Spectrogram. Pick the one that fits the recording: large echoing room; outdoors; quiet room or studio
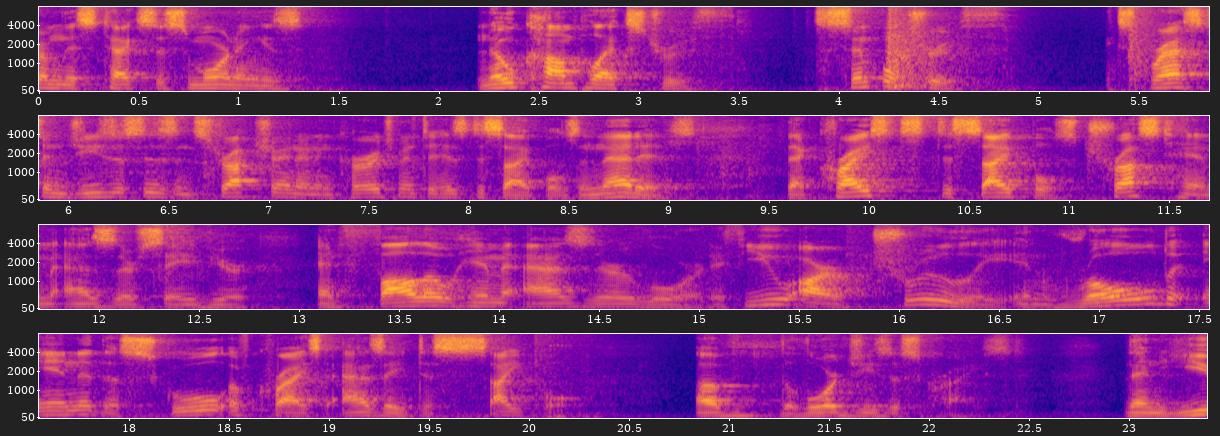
large echoing room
